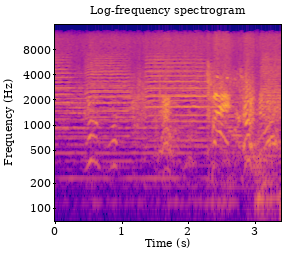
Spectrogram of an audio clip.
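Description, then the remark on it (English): A dog, Laddie, barks several times in quick, uneven bursts, loud, as a soldier grabs its collar, over a steady musical background that continues underneath. “Carl grabs Laddie's collar and the dog leaps down.”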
